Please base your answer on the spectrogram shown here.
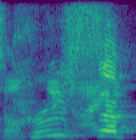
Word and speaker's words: Prusa: yeah but I have tried to get our presser printers at work to print them the presser printers usually do fine for utility things but pronounce it correctly he's check the prusa printers at work don't want to print that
